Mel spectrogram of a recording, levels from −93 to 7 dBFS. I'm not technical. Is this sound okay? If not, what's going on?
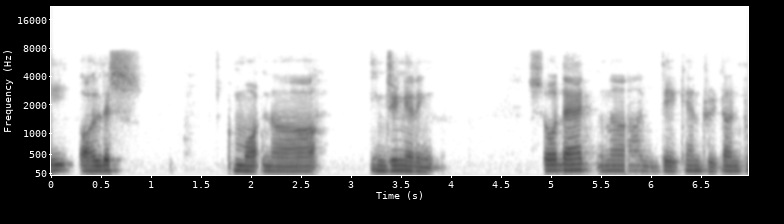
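No. There are lost AMR speech frames, a brief dip or warble at 2.07 to 2.11 s and again at 5.73 to 5.91 s, just after "so that". Radio errors corrupted a short piece of this HD Voice call, and the phone's decoder briefly filled the gap by repeating the last good sound at falling volume.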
